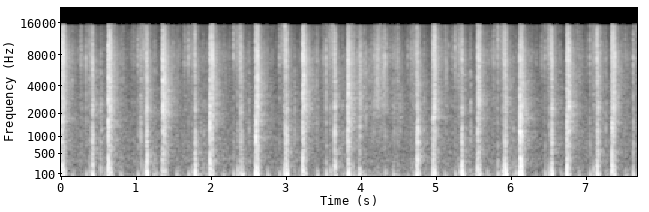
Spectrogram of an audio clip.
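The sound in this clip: Tarot cards being shuffled by hand, with many crisp riffles and snapping flicks in a busy, uneven rhythm that runs without talk.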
